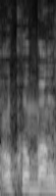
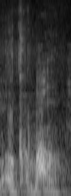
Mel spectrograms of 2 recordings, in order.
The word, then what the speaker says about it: ukabong: This is an okobong. Me and my cousins would each make an okobong to play the Nasty family game, okobong.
